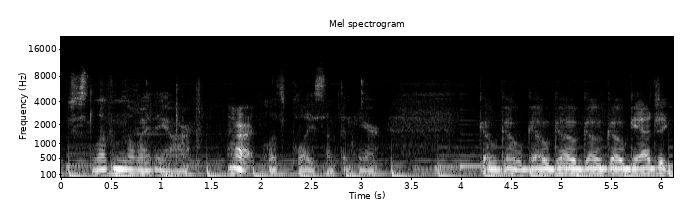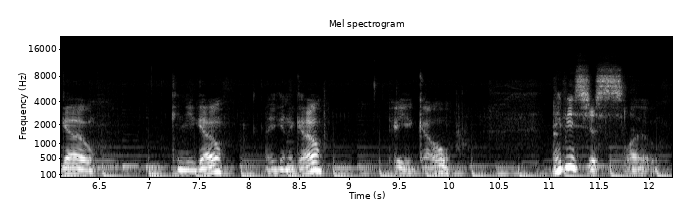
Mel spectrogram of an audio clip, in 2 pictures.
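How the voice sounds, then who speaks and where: A man's voice: on the low side, unhurried, pauses often, music in the background. A man hosting a casual, unscripted gear demonstration, enthusiastic, rambling along with muttered asides and self-corrections. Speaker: hobbyist video host and reviewer.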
